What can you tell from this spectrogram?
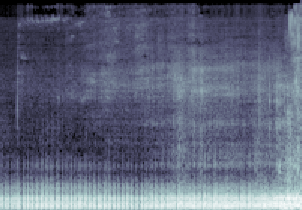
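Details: Eurasian lynx producing a loud, low rattling rumble, pulsing quickly about four times a second and growing steadier and louder toward the close, with a faint hiss at the very end.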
